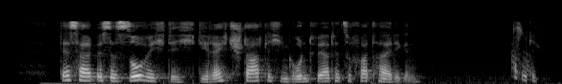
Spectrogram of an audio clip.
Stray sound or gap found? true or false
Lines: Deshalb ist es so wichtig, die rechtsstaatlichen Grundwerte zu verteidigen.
true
